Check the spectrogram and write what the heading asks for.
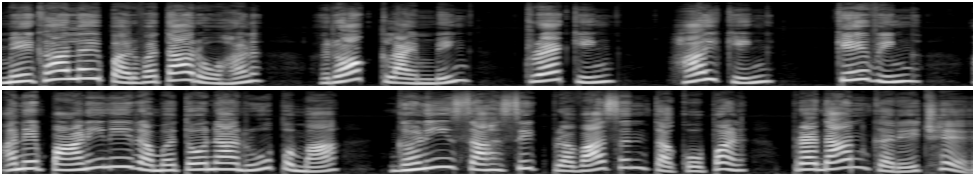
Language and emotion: Gujarati, neutral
